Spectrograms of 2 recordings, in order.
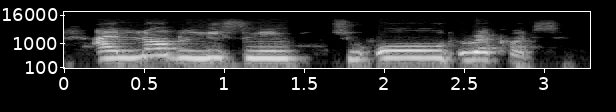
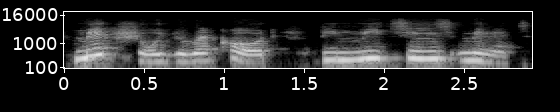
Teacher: The stress is placed on the first syllable when it is used as a noun, but as a verb, it is placed on the second syllable.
